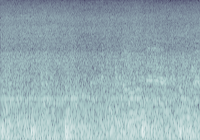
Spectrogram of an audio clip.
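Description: A steam locomotive on the Train des Viaducs line rumbles slowly along the track to couple onto a rake of carriages, a dense, steady mechanical roar with faint periodic knocks and clanks nearby.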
